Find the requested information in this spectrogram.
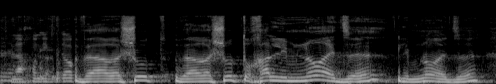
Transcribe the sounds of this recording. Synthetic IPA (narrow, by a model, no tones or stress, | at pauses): naunid̪oveaʁaʃut̪ | veaʁaʃut̪ːoχalːimnoaetze | limnoaet̪ze̞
